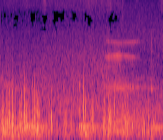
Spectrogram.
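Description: Wind buffeting the camera microphone on an open beach: a rough, crackling rush that rises and falls irregularly, with a few faint held tones underneath.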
